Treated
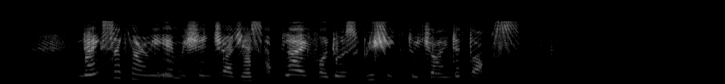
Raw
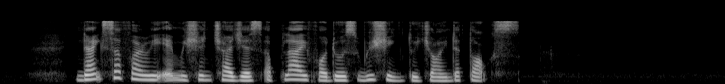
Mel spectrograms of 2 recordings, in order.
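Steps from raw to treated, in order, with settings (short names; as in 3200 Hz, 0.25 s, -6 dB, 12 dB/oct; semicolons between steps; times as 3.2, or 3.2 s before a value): phaser 0.8 Hz, delay 3.8 ms, feedback 70%; hard clip -9.5 dBFS, distortion -13 dB; Butterworth band-pass 3000 Hz, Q 1.5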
